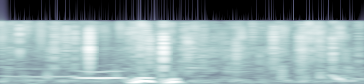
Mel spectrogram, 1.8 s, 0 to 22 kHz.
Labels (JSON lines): {"label": "biophony, cascading saw", "recorder": "SoundTrap 600 or HydroMoth"}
